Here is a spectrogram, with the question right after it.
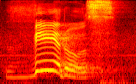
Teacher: Ela é a penúltima sílaba mais forte. Nesse caso, a classificação será paroxítona.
